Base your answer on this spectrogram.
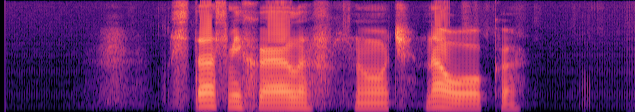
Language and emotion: Russian, sad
